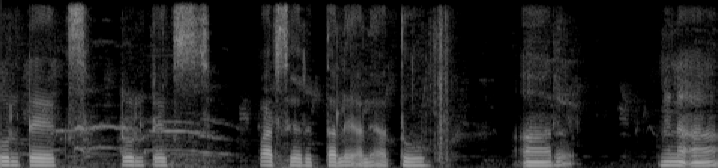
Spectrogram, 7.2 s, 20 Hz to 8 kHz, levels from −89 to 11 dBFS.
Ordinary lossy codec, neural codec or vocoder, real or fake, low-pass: none; none; real; none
